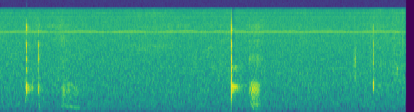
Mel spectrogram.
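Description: Two sharp hiccups about four seconds apart, each followed by a soft voiced breath, over steady room hiss; hiccups.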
